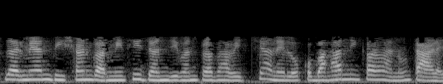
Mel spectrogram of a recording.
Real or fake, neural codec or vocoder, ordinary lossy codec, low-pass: real; none; none; 3.6 kHz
